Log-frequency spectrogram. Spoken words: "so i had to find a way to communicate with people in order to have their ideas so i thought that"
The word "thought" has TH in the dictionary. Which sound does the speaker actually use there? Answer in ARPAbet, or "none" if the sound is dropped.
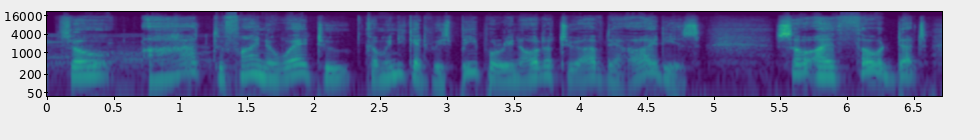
TH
